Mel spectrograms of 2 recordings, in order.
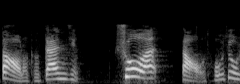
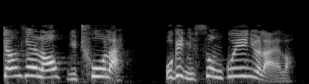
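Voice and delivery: calling out; 7 semitones higher than usual. A narrator's reading. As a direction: yell for him to come out. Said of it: "一进院子就嚷嚷起来了".

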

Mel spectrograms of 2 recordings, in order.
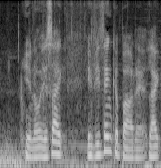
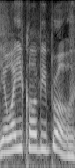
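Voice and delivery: lightly voiced sister, higher pitched; higher-pitched mock complaint, quoting the sister; imitating sister; 8 semitones higher, 3 dB louder than usual. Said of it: "my sister would be like".

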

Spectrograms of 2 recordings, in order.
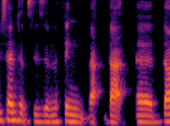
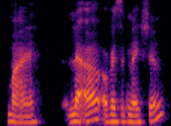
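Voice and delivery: ordinary delivery, nothing marked

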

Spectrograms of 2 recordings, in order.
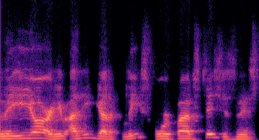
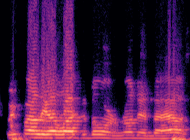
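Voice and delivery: ordinary delivery

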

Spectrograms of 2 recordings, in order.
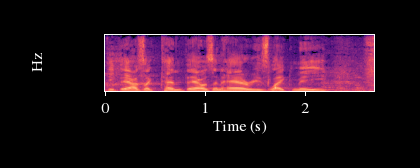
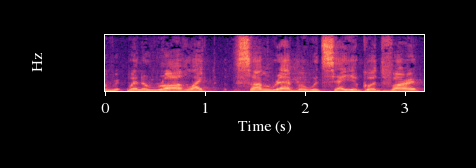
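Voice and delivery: ordinary talk

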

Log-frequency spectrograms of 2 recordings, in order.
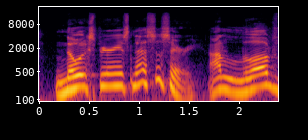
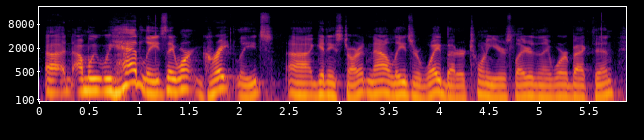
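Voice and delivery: ordinary delivery

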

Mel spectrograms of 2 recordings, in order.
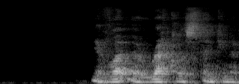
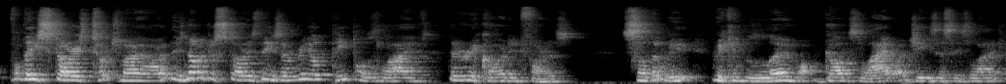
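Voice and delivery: normal talking voice

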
